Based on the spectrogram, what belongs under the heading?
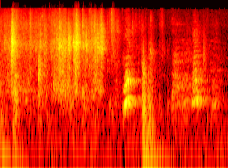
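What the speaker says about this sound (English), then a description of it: "They like to bark at everything, and one feeds off the other." A dog barks several times in short, separate bursts, fairly close, with quieter gaps between and no talking.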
